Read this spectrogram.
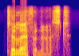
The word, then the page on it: Telephonist: British English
